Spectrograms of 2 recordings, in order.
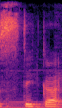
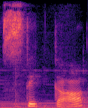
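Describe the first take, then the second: First: It is said with English pronunciation. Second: It is said with Japanese pronunciation. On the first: "in English, we call it stickers" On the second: "in katakana, you can say stickers. It's called sticker"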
